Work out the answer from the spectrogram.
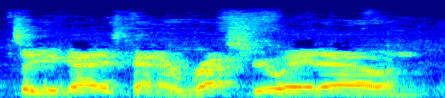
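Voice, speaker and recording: A man with a somewhat low voice runs a tabletop horror session, wandering through his scene descriptions. He sounds distant from the mic. The room is echoey and full of convention chatter. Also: steady tone, normal speed, a bit bright, slight background noise. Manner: loose, meandering scene description. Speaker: game master. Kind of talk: improvised narration of a tabletop horror game.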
